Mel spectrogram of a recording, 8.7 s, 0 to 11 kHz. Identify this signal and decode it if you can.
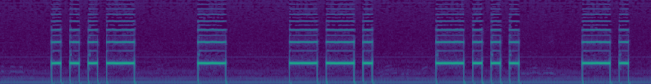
Morse code, heard as a keyed tone, about 10 wpm, spaced as for 7 wpm, 720 Hz. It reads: VTGBN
